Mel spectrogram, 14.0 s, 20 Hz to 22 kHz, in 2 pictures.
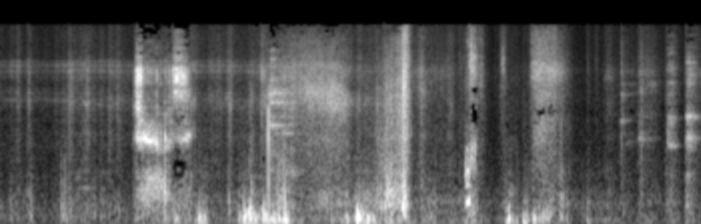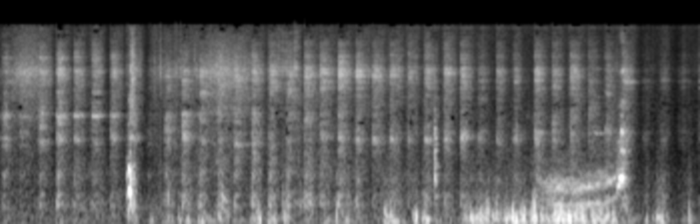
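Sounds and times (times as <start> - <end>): dog panting: 6.2 - 14.0
dog whining: 12.4 - 13.4.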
